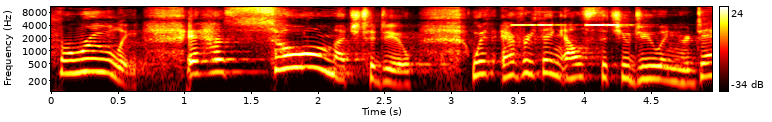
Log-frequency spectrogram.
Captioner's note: timer beeps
